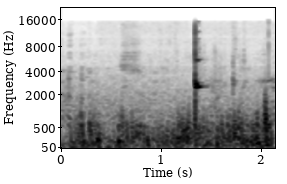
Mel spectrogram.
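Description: A single sharp metallic ping with a short ringing tail about a second and a half in, the sound of a metal baseball bat striking the ball, over steady background noise.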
